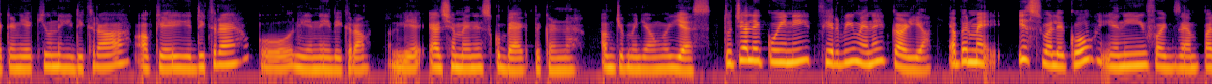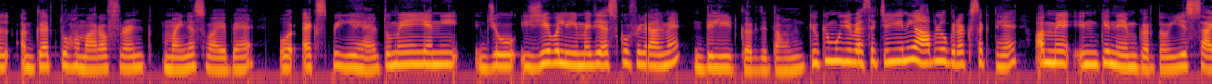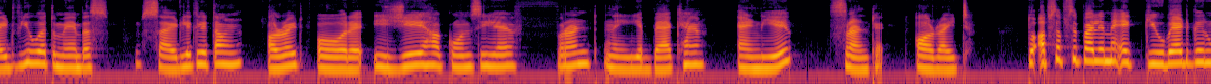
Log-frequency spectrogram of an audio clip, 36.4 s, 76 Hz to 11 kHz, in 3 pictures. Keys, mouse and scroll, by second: 2.1 click, 2.9 middle click, 3.8 middle click, 4.9 click, 5.4 middle click, 6.0 click, 8.5 middle click, 9.2 middle click, 9.4 click, 11.4 click, 14.6 click, 15.7 middle click, 16.5 click, 18.3-19.6 middle drag, 19.6 Delete, 20.3 middle click, 23.0 click, 23.3-27.3 drag, 28.9 click, 30.2 middle click, 31.7 click, 32.5 click, 32.8 click, 34.7 shift+a.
